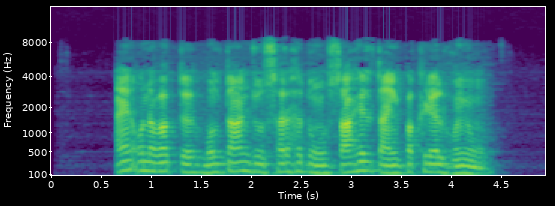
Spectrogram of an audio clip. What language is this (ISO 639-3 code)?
snd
